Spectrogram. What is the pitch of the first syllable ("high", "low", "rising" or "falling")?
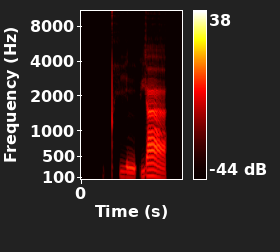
low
